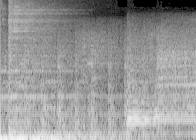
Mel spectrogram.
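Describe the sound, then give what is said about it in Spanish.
A train running on rails opens with a heavy low rumble and thump, then settles into a rolling clatter with a sustained, whistle-like tonal drone held above it, loud throughout. “El tren sigue su marcha.”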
